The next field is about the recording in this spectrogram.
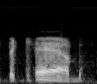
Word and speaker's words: DeKalb: I'm from Illinois, and we pronounce it DeKalb.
